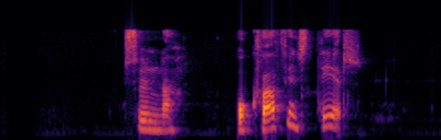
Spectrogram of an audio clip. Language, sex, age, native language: Icelandic, female, 30-39, Icelandic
